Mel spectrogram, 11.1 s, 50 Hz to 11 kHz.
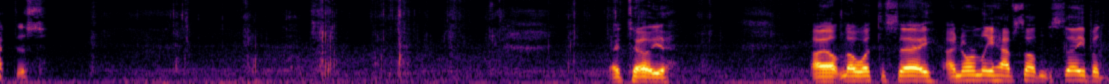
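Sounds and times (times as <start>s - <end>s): footsteps crunching on dry leaves: 0.6s - 9.5s.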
